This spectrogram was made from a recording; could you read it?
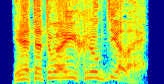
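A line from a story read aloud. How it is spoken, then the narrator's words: Yelling. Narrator (Russian): орал девятипалый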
